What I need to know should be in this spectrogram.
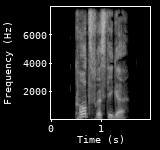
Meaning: inflection of kurzfristig: 1. strong/mixed nominative/accusative feminine singular 2. strong nominative/accusative plural 3. weak nominative all-gender singular
- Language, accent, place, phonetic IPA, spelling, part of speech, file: German, Germany, Berlin, [ˈkʊʁt͡sfʁɪstɪɡə], kurzfristige, adjective, De-kurzfristige.ogg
